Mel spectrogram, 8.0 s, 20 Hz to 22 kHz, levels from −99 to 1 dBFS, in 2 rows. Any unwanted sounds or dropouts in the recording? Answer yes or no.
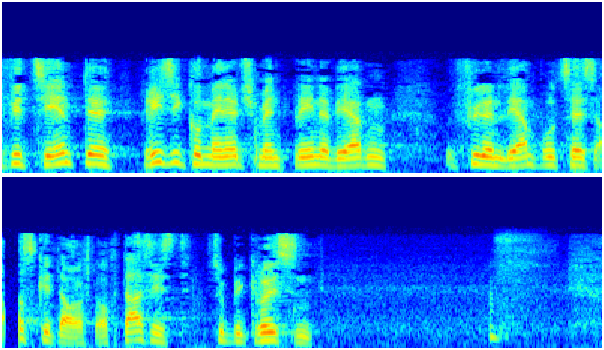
yes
